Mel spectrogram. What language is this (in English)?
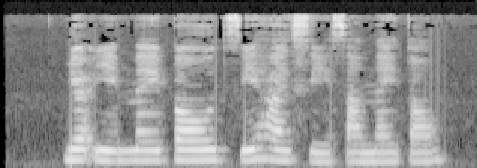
Cantonese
